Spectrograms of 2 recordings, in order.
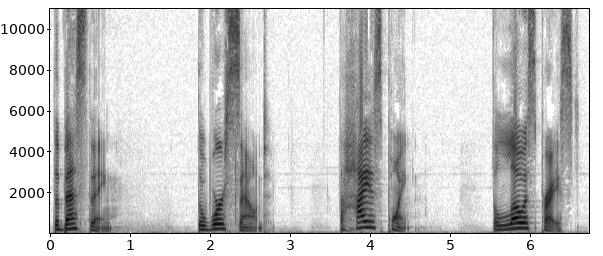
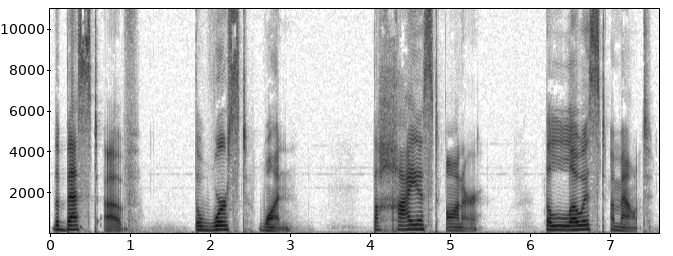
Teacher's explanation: if it's two consonant sounds back to back, sorry to say, that final T sound is likely going to get erased. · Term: elision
